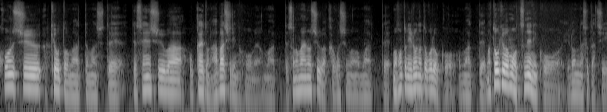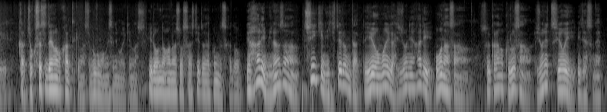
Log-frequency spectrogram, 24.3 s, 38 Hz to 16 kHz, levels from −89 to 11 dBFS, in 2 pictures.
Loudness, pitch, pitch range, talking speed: -27 LUFS, 110 Hz, 90-130 Hz, 430 characters per minute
